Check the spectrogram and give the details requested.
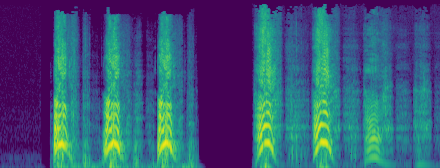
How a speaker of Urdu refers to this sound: پر کتے کو کچھ سمجھ نہیں آئی اور وہ غراتا اور بھونکتا رہا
